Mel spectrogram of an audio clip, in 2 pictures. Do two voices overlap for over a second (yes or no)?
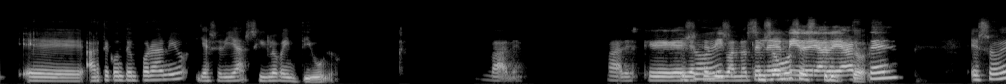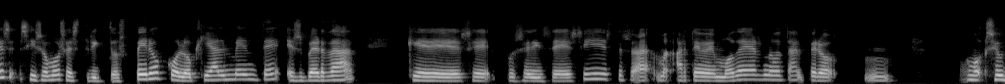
yes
